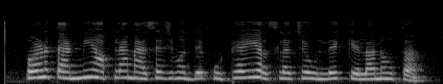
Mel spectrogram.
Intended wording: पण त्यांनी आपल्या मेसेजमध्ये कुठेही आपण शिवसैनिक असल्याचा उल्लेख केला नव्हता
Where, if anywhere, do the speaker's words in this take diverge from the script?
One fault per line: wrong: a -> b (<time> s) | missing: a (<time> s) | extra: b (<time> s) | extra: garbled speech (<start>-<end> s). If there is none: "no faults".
missing: आपण शिवसैनिक (2.6 s)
